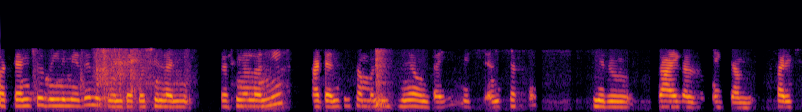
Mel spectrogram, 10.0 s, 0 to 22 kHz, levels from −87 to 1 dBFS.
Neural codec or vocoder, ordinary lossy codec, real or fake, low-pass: none; AAC, 24 kbps; real; 3.6 kHz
